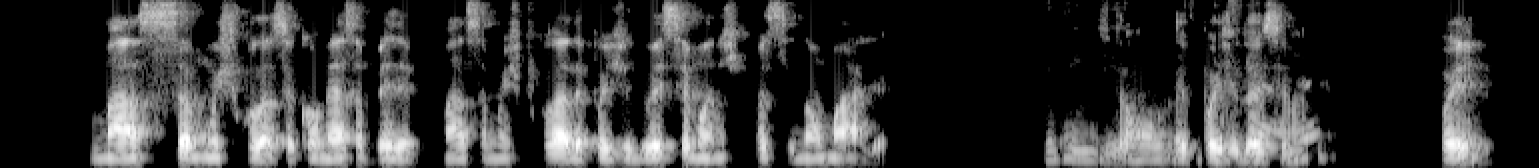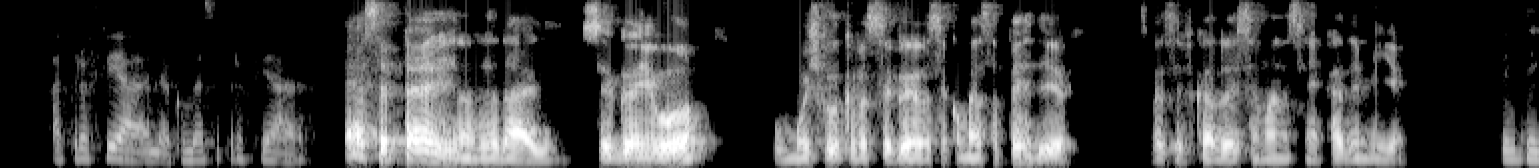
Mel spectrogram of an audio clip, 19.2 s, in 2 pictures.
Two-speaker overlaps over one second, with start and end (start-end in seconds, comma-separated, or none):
6.8-8.2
